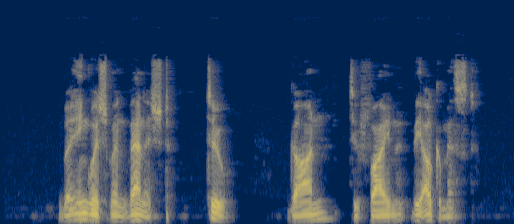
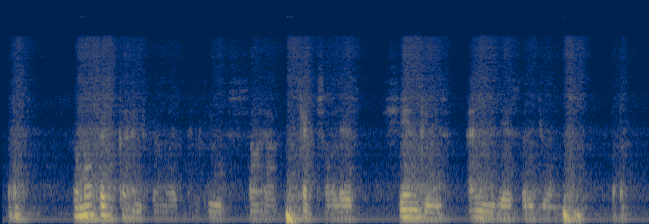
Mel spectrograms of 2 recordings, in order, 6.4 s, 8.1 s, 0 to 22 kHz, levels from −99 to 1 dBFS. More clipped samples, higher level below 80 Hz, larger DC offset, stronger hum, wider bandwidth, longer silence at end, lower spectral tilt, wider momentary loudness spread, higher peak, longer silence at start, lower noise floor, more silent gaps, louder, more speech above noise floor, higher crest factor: neither; about the same, -56 dBFS vs -52 dBFS; neither; neither; second, 7.8 kHz vs 11 kHz; first, 0.5 s vs 0.3 s; second, -5.5 dB/octave vs -9.5 dB/octave; second, 12 LU vs 21 LU; first, 0 dBFS vs -12 dBFS; first, 0.75 s vs 0.1 s; first, -83 dBFS vs -64 dBFS; neither; first, -24 LUFS vs -35 LUFS; first, 59 dB vs 30 dB; about the same, 24 dB vs 24 dB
